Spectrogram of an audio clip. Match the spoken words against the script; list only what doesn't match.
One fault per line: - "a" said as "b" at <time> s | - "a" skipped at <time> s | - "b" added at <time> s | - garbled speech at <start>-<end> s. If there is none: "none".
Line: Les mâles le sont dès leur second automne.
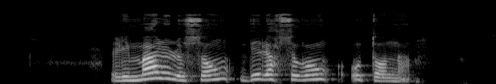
none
